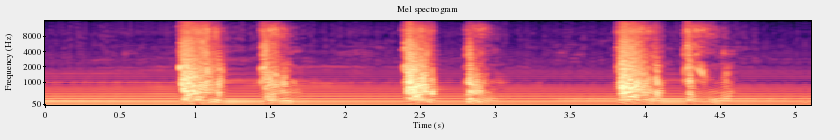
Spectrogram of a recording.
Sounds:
Cough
